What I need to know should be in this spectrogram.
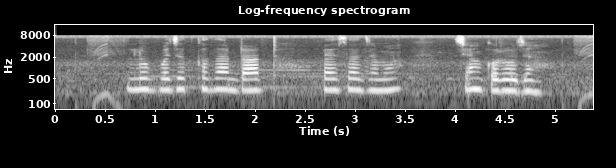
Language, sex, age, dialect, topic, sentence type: Magahi, female, 25-30, Northeastern/Surjapuri, banking, question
